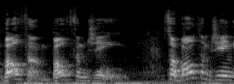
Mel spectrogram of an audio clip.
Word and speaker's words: Botham: Botham. Botham.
